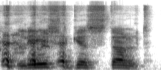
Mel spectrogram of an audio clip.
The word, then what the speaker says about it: Lichtgestalt: Lichtgestalt is how you fucking say that.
